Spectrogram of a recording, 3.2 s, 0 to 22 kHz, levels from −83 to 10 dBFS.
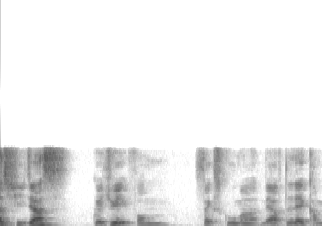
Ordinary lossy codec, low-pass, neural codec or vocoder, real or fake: none; none; none; real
